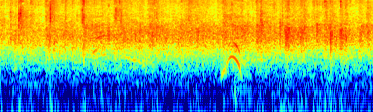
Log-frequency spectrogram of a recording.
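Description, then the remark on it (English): A crowd claps steadily throughout, a dense, continuous wash of applause at moderate loudness, with a faint voice briefly rising above it partway through. “All the righteous ones are clapping.”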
